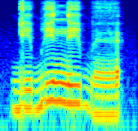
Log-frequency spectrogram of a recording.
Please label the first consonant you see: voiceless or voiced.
voiced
